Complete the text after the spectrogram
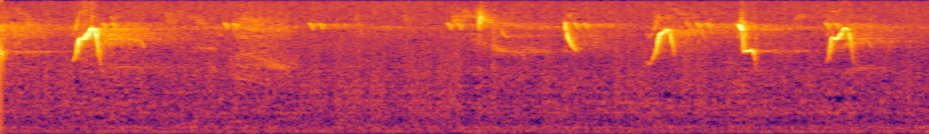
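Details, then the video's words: Red pileated finch in the pre-dawn dark: one loud high downslurred note, a pause, then several softer sharp falling notes spaced about half a second apart. The background is quiet. "O canto do tico tico rei na madrugada"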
